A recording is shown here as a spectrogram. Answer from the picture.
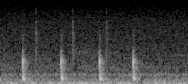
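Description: A run of short clicks, about two a second, as a Kodi menu list is stepped down one item at a time with a Fire TV Stick remote.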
